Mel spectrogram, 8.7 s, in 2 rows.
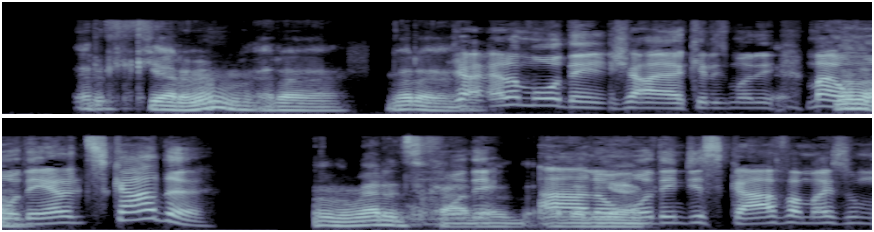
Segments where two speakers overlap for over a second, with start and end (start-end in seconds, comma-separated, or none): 6.3-7.7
